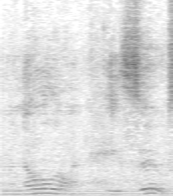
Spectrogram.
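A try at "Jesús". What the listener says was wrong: You don't pronounce the J.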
